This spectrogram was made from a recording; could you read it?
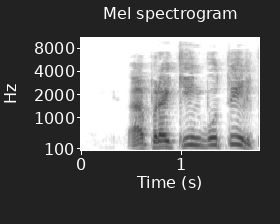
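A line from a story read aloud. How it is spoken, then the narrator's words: Shouted from crowd. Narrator (Russian): крикнули в толпе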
